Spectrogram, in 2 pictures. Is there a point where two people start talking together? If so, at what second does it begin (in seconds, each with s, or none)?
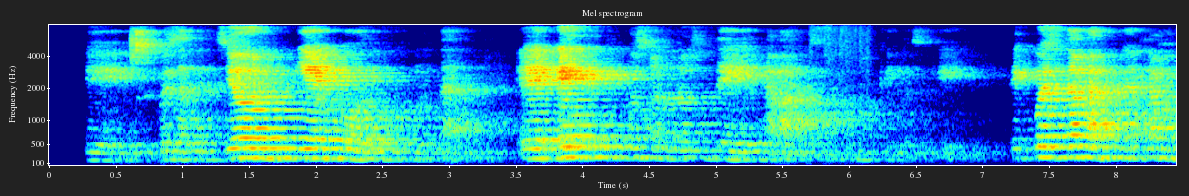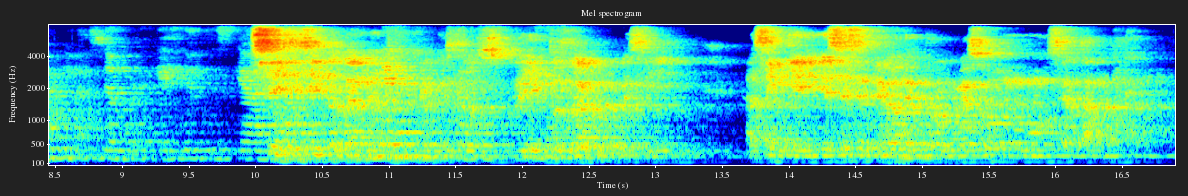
10.0 s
